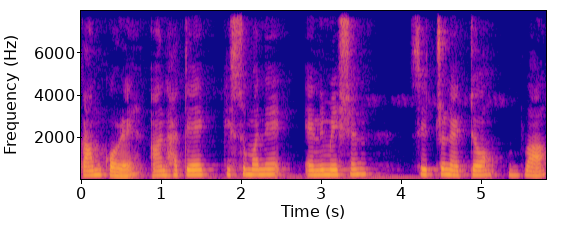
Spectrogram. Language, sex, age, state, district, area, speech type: Assamese, female, 18-30, Assam, Udalguri, rural, spontaneous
